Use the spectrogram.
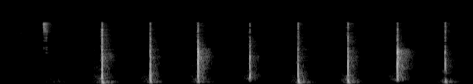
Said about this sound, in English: Can that be heard on the mic? Yes. Yes, it can. Golf clap, yeah.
